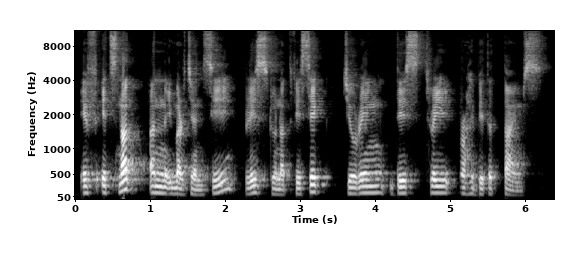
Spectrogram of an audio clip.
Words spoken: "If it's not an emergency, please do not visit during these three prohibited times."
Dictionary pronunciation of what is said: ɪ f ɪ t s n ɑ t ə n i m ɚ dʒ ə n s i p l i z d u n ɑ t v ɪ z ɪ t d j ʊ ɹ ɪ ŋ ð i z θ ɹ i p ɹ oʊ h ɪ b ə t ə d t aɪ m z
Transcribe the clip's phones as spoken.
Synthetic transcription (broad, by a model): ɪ f ɪ t s n ɑ t ə n i m ɚ dʒ ə n s i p l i s d u n ɑ t f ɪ s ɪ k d j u ɹ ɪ ŋ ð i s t ɹ i p ɹ oʊ h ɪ b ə t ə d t aɪ m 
